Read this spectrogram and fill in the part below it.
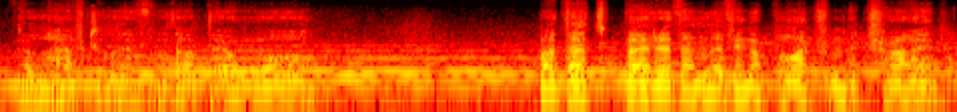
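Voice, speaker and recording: Deep, stoic warrior marshal played by a man. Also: fairly even intonation, over loud music, close to an everyday voice. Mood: stern, measured. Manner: measured, formal. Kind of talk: cinematic video game acting.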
